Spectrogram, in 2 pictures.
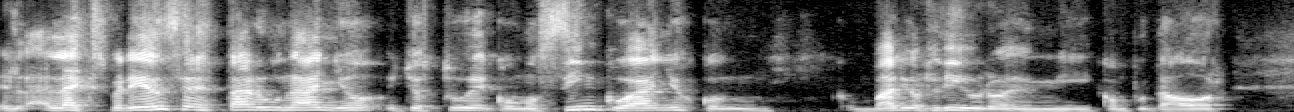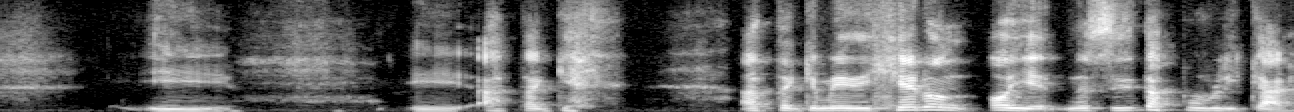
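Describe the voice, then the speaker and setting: Speech in a Chilean accent moves at a fairly slow pace with lively intonation and long, frequent pauses. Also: man, fairly high pitch for a man. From Chile, Concepción. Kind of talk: casual interview chat.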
